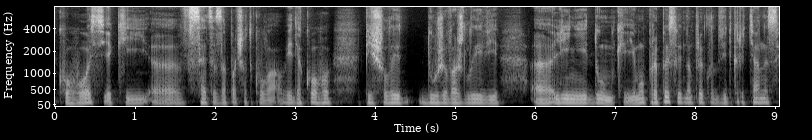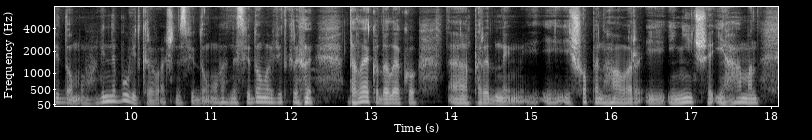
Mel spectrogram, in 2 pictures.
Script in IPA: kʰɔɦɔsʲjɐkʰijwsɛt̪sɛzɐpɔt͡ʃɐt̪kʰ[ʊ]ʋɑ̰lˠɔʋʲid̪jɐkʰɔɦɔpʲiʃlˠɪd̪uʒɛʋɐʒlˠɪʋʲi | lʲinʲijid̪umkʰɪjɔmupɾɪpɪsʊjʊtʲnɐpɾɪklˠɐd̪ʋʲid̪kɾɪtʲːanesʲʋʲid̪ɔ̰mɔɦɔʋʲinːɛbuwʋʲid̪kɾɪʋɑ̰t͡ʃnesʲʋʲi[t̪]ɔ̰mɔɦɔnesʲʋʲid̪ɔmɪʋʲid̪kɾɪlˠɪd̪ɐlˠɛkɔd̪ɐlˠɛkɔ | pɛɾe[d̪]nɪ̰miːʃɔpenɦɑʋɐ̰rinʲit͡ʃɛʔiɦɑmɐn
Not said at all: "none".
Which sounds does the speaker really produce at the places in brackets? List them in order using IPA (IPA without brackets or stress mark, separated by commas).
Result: ʊ, d̪, d̪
